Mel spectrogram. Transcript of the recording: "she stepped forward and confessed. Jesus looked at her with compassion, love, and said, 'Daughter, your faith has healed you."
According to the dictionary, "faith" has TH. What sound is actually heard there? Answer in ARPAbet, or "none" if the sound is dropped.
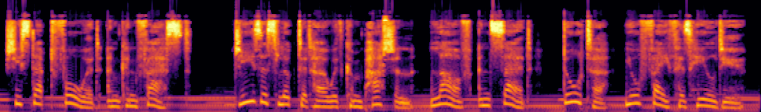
TH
